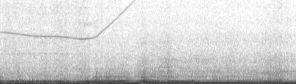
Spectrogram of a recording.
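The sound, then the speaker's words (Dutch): A car engine revs up, its low droning pitch climbing steadily and then holding at a higher whine, loud and continuous with no voices over it. The car has a fabric roof, a heavy clutch and no power steering. “Het ding maakt enorm veel herrie.”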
